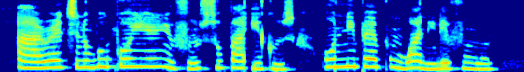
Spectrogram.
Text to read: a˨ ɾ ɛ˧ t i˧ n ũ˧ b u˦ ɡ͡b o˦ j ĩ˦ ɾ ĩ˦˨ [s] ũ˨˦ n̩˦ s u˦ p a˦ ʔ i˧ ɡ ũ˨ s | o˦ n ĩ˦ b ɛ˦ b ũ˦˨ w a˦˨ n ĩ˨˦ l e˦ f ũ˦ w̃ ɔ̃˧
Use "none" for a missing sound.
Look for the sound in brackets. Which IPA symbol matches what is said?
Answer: f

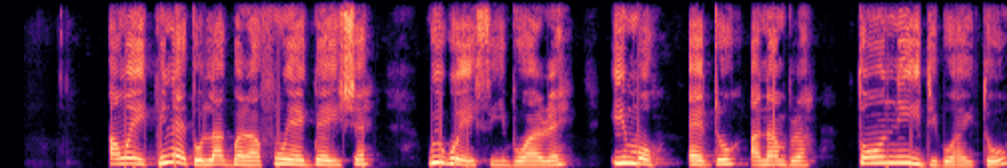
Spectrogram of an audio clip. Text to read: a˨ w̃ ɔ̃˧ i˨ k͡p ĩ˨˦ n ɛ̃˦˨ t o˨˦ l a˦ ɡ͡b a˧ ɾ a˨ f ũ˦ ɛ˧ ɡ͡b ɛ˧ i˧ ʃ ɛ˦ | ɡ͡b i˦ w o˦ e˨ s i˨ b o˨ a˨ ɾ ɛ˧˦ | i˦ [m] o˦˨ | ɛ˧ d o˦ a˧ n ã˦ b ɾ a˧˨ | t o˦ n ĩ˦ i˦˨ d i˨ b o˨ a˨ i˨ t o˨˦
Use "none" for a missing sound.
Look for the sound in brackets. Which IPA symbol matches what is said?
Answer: m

